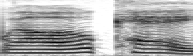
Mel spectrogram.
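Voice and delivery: ordinary delivery, nothing marked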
